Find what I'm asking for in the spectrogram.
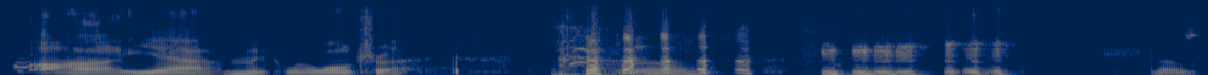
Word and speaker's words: Michelob: Plus, it's pronounced Michelob Ultra. – Michelob. Michelob. It's Michelob.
